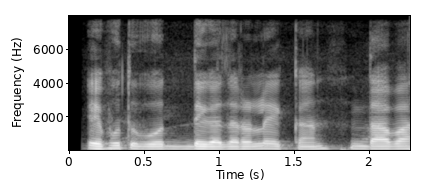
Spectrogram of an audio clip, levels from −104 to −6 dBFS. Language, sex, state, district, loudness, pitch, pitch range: Chakma, male, Tripura, Dhalai, -18 LUFS, 135 Hz, 130-140 Hz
